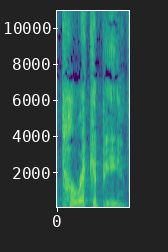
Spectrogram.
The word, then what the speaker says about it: pericope: It looks like pericope, P-E-R-I-C-O-P-E. But it's pronounced pericope.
